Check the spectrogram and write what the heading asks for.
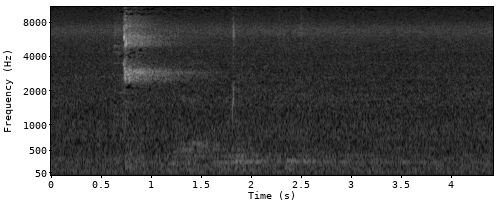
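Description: Badminton racket striking a shuttlecock once with a sharp, ringing ping of the strings about three-quarters of a second in, followed about a second later by a much fainter click.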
